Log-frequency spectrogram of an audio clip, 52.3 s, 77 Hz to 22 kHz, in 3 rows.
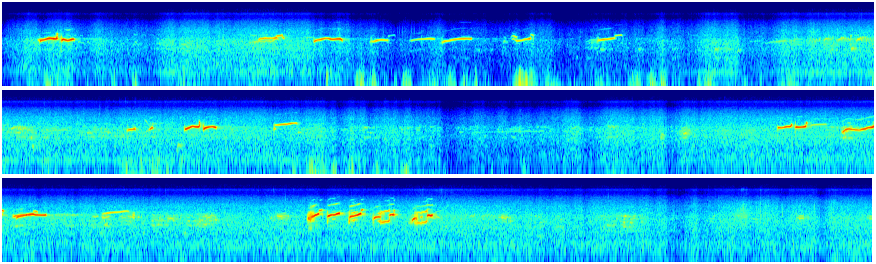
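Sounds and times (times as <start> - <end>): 
Numenius arquata arquata calling: 0.7 - 2.0, 4.9 - 10.7, 11.6 - 12.6, 14.2 - 22.1, 22.8 - 23.6, 32.9 - 39.3, 40.2 - 45.7.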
